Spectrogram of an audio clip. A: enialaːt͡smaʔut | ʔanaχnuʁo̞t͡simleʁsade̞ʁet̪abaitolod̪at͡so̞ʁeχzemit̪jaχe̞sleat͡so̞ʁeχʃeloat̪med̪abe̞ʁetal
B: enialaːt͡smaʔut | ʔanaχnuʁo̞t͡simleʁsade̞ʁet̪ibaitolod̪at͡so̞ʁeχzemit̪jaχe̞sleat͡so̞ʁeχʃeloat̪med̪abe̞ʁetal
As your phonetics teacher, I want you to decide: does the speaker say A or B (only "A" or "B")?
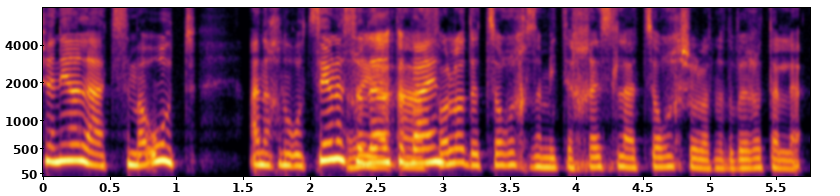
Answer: A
